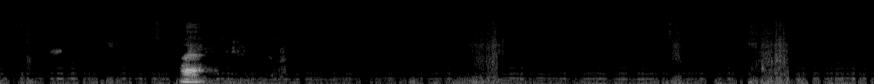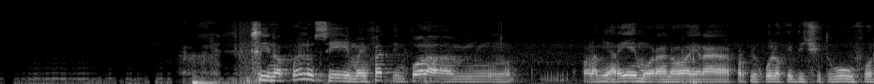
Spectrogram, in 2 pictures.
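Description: Gain pumping runs through the whole recording. The gain is pulled down under each loud syllable, swinging by around 20 dB. The likely cause is input gain set far too high, with a fast limiter clamping every peak. The waveform looks flattened, and the spectrogram tops out at 8 kHz from the call processing.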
